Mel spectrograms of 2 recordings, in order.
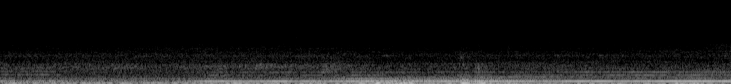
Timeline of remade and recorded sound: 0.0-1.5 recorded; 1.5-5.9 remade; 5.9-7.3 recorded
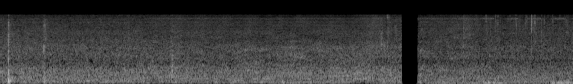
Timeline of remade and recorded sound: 0.0-1.5 recorded; 1.5-3.8 remade; 3.8-4.2 recorded; 4.2-4.8 remade; 4.8-5.7 recorded

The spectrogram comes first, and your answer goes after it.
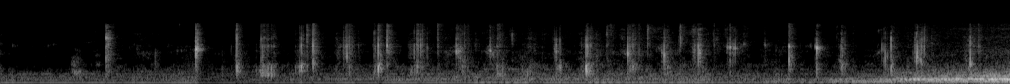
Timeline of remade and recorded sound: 0.0-1.9 recorded; 1.9-5.6 remade; 5.6-10.1 recorded

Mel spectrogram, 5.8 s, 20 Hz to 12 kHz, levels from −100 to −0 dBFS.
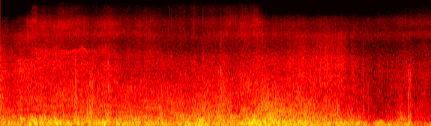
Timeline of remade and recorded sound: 0.0-0.8 remade; 0.8-1.3 recorded; 1.3-2.2 remade; 2.2-5.3 recorded; 5.3-5.8 remade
